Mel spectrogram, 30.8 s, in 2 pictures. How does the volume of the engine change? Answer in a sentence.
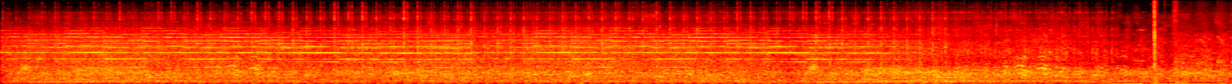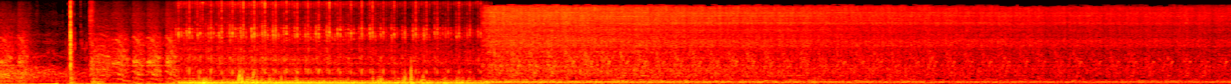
The volume of the engine goes up, then down.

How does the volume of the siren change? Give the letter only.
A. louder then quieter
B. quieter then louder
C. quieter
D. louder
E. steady
E.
